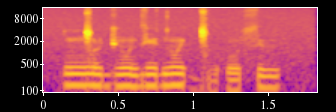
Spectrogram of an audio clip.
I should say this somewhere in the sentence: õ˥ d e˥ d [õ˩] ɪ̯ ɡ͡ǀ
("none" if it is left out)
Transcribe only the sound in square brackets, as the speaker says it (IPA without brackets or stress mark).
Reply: õ˥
